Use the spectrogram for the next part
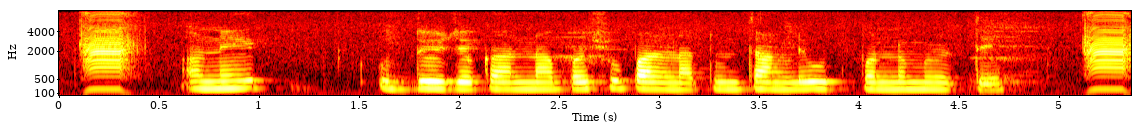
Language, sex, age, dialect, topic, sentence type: Marathi, female, 31-35, Standard Marathi, agriculture, statement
